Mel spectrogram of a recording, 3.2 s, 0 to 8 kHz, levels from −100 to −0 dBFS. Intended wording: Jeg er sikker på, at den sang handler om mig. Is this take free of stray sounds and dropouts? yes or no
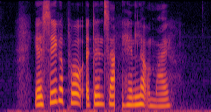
no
